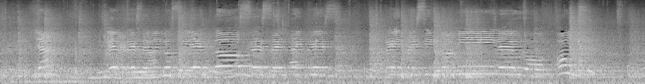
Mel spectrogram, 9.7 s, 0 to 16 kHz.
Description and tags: female voice selling lottery tickets in Sierpes St, Seville. Recorded with Olympus LS10, with internal mics. This sound was registered during the filming of the documentary entitled 'El caracol y el laberinto' (The Snail and the labyrinth), directed by Wilson Osorio for Minimal Films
